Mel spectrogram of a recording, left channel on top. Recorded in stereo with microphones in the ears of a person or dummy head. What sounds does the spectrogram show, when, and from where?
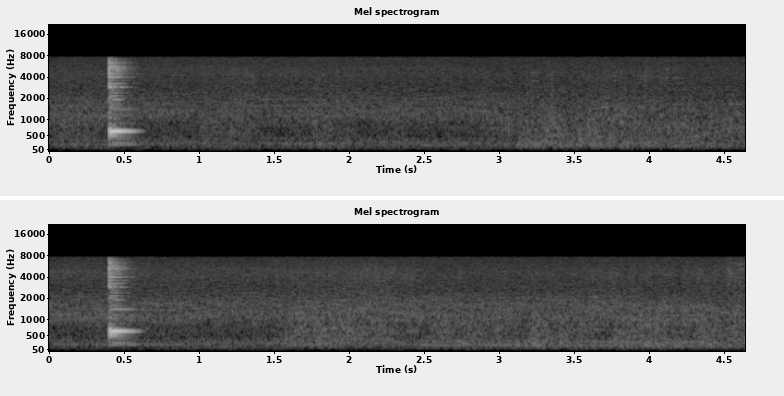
0.4 s a cowbell: 15° left (ahead or behind)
